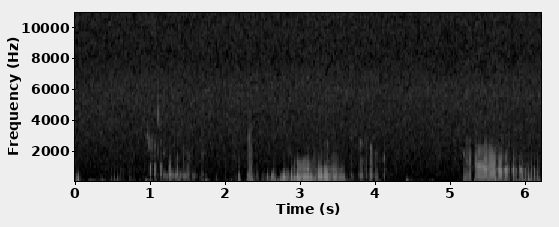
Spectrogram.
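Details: Irregular gurgling, bubbling and low rumbling from the belly after three whole days without eating: hunger stomach growling, normal borborygmi.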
